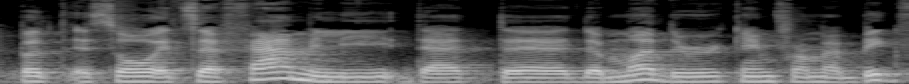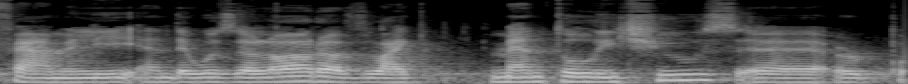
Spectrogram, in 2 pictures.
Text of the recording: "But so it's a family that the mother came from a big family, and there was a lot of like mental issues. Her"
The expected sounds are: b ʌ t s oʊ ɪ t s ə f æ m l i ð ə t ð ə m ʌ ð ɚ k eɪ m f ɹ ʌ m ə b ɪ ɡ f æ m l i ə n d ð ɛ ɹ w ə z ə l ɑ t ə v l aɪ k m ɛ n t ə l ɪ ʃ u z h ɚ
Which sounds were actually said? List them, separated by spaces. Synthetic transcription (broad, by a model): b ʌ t s oʊ ɪ t s ə f æ m l i ð ə t ð ə m ʌ ð ɚ k eɪ m f ɹ ʌ m ə b ɪ ɡ f æ m l i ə n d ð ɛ ɹ w ə z ə l ɑ t ə v l aɪ k m ɛ n t l ɪ ʃ u z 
